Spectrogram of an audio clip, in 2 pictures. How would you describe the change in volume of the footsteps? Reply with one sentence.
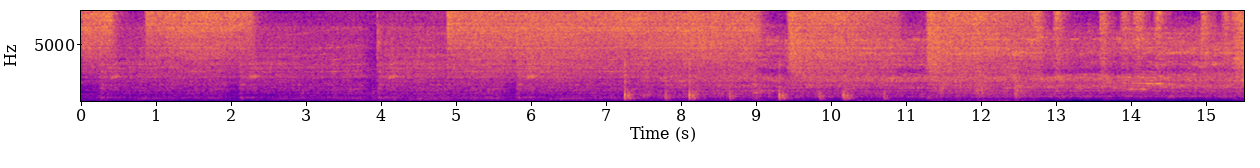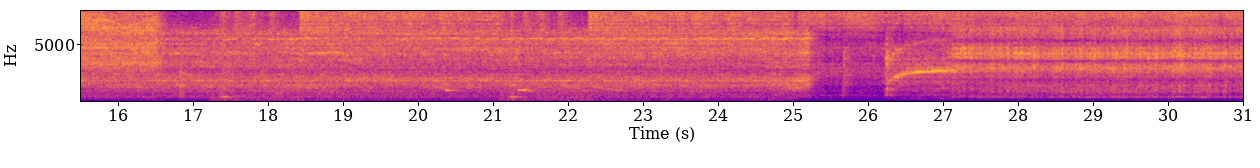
The volume of the footsteps goes down.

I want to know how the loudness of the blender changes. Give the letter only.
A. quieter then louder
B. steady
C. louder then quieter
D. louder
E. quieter
D.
